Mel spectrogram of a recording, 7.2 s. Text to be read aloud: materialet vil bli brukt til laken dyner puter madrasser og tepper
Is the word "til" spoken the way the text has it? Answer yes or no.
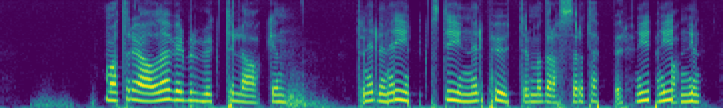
yes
